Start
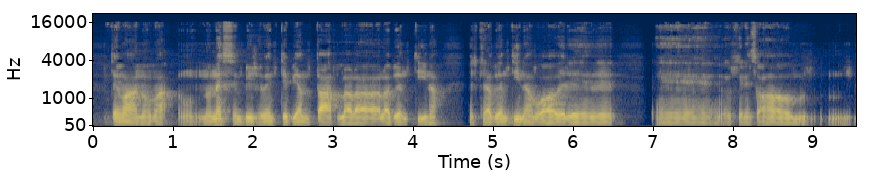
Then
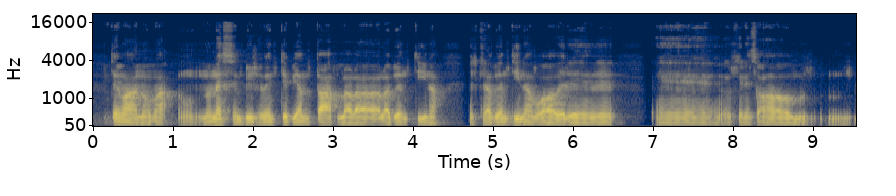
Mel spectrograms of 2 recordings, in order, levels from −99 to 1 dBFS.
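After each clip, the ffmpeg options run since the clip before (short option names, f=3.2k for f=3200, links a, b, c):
-af "lowpass=f=1.5k:p=1,volume=2dB"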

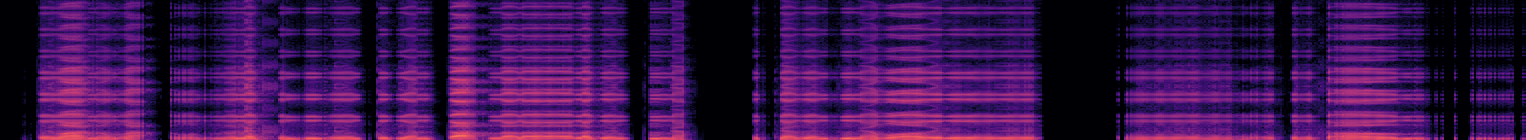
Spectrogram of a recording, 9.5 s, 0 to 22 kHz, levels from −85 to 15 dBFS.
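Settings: -af "acrusher=samples=13:mix=1:aa=0.000001,superequalizer=11b=0.708:13b=1.78:14b=0.631:15b=2.82:16b=2.51,aeval=exprs='sgn(val(0))*max(abs(val(0))-0.00841,0)':c=same,volume=-2dB"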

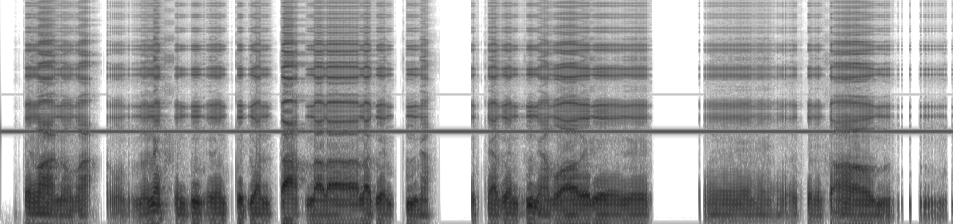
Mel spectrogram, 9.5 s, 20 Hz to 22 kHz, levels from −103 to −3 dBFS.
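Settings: -filter_complex "[0:a]acrossover=split=140|6000[a][b][c];[a]acompressor=mode=upward:threshold=-41dB:ratio=2.5[d];[d][b][c]amix=inputs=3:normalize=0,aeval=exprs='val(0)+0.0158*sin(2*PI*2300*n/s)':c=same,aeval=exprs='(tanh(2.24*val(0)+0.5)-tanh(0.5))/2.24':c=same,volume=2.5dB"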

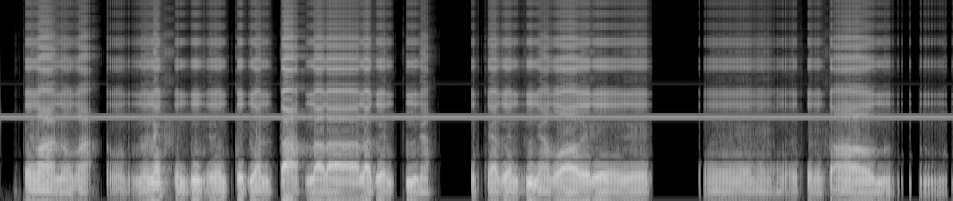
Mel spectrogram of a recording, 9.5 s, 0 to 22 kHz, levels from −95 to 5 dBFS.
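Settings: -af "asuperstop=centerf=750:order=8:qfactor=4.3"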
